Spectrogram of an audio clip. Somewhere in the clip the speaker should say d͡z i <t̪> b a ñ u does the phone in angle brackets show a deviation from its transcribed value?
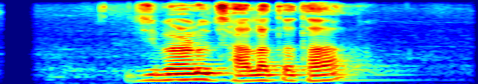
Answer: yes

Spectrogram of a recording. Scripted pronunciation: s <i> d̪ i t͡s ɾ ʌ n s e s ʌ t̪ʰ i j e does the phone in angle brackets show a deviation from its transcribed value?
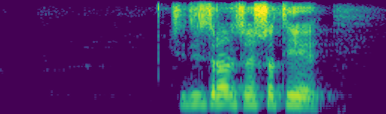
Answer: no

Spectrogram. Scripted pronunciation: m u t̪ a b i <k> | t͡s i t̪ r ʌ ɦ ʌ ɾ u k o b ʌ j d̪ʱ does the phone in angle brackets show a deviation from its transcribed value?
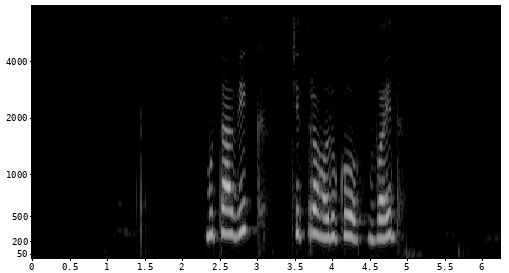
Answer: no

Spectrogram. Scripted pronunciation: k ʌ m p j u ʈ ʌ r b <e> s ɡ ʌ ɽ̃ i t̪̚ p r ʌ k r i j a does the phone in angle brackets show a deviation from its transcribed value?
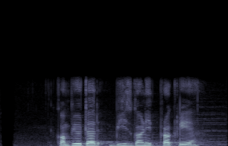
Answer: yes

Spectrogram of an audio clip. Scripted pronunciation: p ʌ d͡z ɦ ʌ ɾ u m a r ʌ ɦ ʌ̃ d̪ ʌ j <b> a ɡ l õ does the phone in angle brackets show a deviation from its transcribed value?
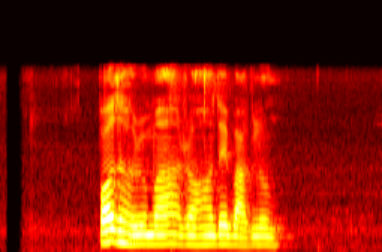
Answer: no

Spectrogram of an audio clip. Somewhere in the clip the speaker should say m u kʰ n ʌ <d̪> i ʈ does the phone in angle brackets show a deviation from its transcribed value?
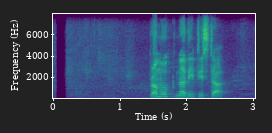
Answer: no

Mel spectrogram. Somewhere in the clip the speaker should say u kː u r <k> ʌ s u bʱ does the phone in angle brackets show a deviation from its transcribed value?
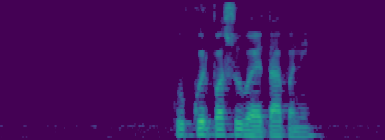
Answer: yes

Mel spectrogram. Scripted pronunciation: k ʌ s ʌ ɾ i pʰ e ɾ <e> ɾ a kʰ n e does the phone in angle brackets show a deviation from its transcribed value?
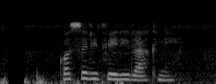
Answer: yes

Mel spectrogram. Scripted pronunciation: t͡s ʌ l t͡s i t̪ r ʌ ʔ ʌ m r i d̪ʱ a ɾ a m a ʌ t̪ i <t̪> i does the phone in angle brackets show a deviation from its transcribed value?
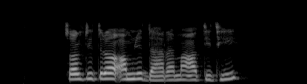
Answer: yes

